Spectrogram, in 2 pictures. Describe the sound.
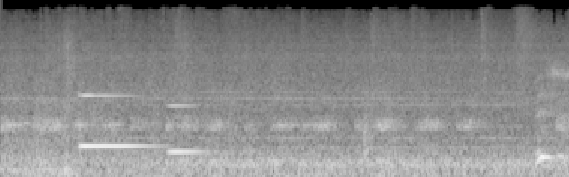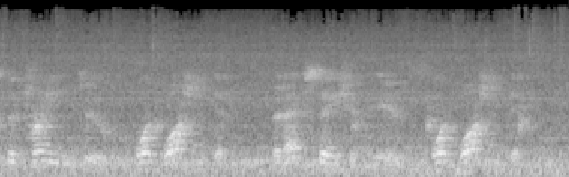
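Inside a moving commuter train to Long Island, New York: a steady, low rolling rumble fills the carriage, a couple of brief high whines sound early on, and voices talk over the noise in the second half.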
